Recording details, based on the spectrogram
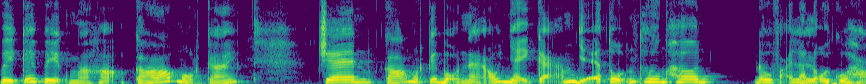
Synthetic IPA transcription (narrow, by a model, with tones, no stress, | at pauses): vi˨˩kaː˨˦jvi˨˩ək̚maː˨˩ɦɔ̰˧˨kɔ˨˦mo˨˩t̚kaː˨˦j | t͡ɕɛ˧nkɔ˨˦mo˨˩t̚kaː˨˦jɓo̰˧˨na̰ː˧˩wɲa̰˧˨jkaː˧˩mzḛ˧˥t̪wu˧˩nt̪ʰɨ˧əŋhəː˧n | ɗə˧wfaː˧˩jlaː˨˩lo̰˧˥jku˧˩əɦɔ̰˧˨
